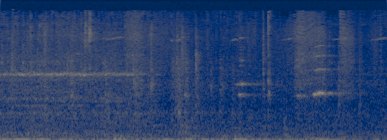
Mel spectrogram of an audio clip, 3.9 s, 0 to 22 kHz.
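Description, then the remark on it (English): Lift doors slide open at the -1 level with a steady mechanical whir over a low motor hum, joined by a few short high squeaks and a brief tonal chime near the end. “Doors opening.”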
